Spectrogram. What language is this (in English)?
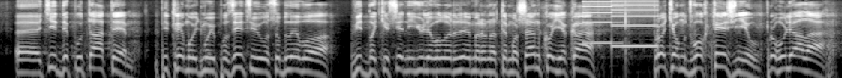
Ukrainian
